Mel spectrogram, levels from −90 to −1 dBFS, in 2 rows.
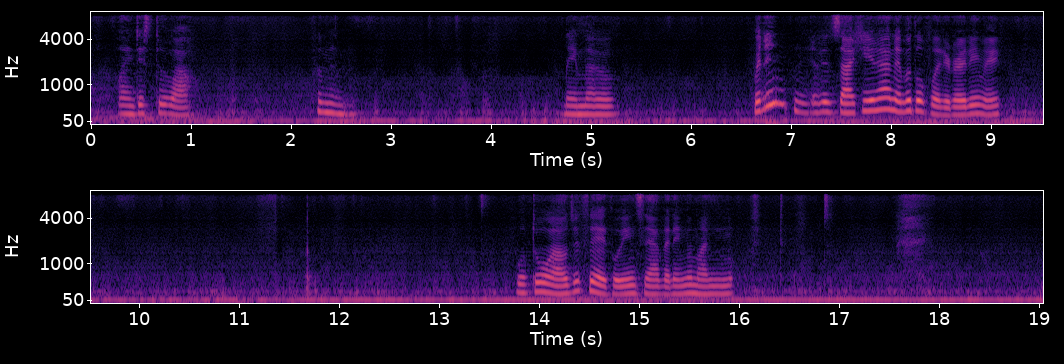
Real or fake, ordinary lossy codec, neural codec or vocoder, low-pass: fake; none; codec, 16 kHz, 0.5 kbps, FunCodec, trained on LibriTTS, 25 frames a second; 7.2 kHz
